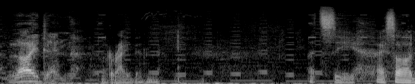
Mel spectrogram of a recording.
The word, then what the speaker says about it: Raiden: Or as it's supposed to be pronounced, Raiden.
